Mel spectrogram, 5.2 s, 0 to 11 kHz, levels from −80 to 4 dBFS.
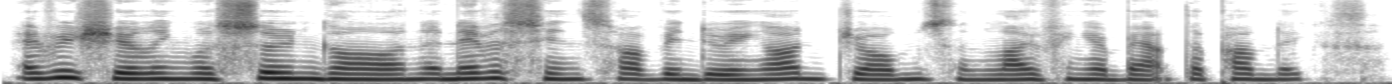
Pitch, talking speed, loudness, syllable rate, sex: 205 Hz, 195 wpm, -16 LUFS, 5.4 syllables/s, female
